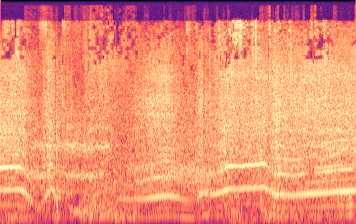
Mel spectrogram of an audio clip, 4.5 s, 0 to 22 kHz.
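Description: A Cadillac Escalade engine in Forza Horizon 4 revs and shifts through gears during a race, its pitch rising and falling steadily with tire squeal mixed in, loud and continuous with no talking.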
